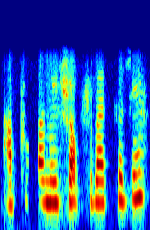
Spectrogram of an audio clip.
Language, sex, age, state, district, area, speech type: Urdu, female, 30-45, Delhi, Central Delhi, urban, conversation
